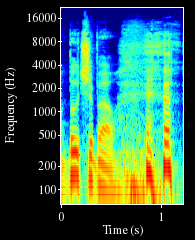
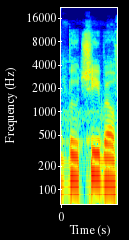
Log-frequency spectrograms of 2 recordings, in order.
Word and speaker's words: buchabo: once i'm corrected usually the exception to that rule is uh uh buchabo over north america i couldn't help but say buchibo for the longest longest time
